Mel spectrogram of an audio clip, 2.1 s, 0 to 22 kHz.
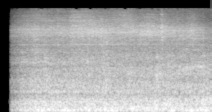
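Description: A passenger train hauled by a VL82M dual-system electric locomotive pulling out of the station. There is a steady low rumble of wheels on rail, with a high hiss over it.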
